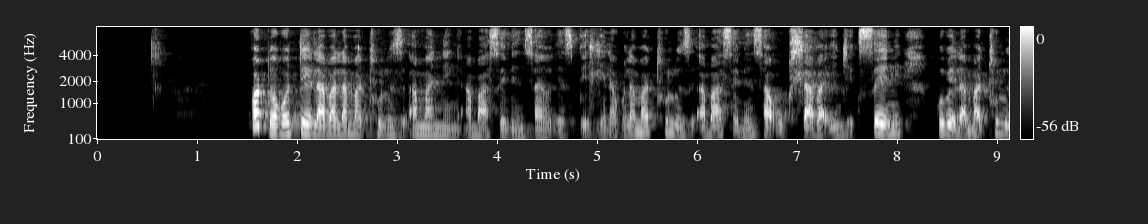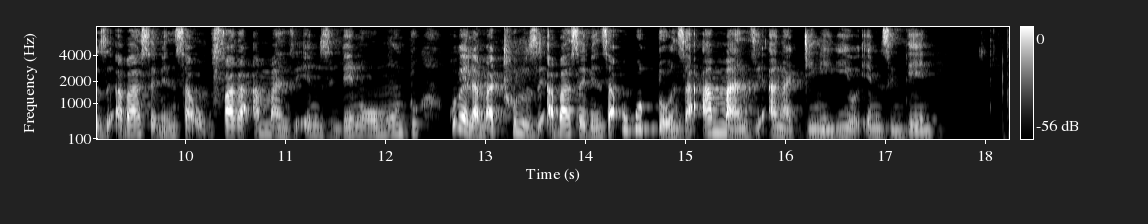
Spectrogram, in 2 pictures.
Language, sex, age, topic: North Ndebele, male, 36-49, health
